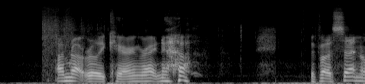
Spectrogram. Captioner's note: chuckles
